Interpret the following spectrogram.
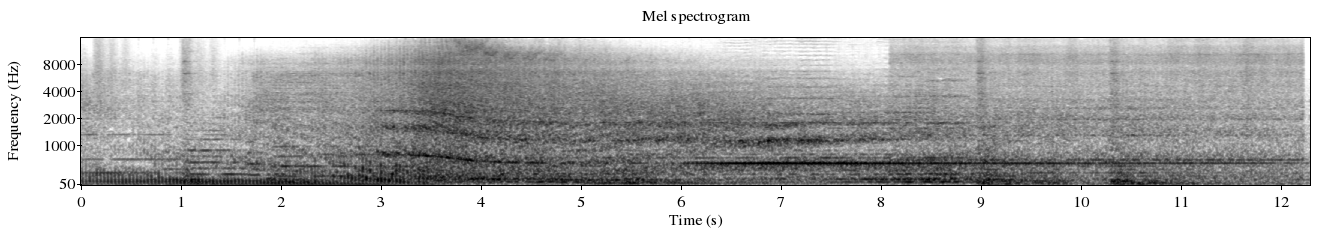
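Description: Military helicopter flight sound mixed with a film music score. A rushing swell builds about three seconds in with a falling tone, then a steady tone and rushing noise hold.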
